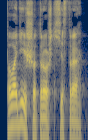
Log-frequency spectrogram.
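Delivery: ordinary delivery, nothing marked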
